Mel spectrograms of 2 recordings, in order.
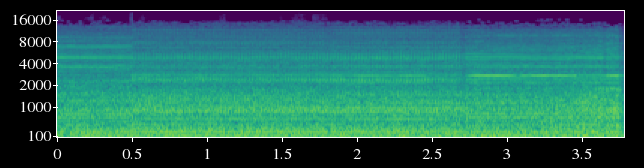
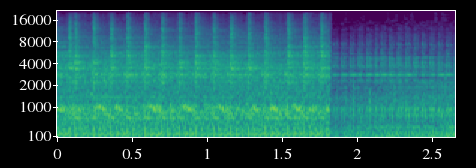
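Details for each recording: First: Yamaha QT50 two-stroke moped with ram air, free-flow exhaust, 70 main jet replacing a 72, at full throttle uphill around 25–27 mph: loud buzzing with uneven burbly beat, four-stroking from rich mixture; slower than before. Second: Yamaha QT50 two-stroke moped with new performance exhaust, idling: loud, raspy idle with quick, even popping, steady; sounds healthy, just noisier than stock.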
